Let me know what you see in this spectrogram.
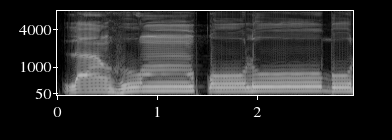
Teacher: Dumah tanwin bertemu lam disebut bacaan namanya idgham bila ghunah. Masukkan bunyi dumah tanwin pada lam tanpa dengung. · Mim sukun bertemu bukan mim bukan ba. Disebut bacaan izhar syafawi. Baca jelas mimnya. Rapatkan bibir. Tidak usah dengung.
